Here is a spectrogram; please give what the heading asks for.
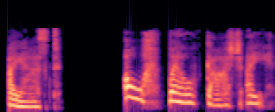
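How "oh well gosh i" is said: stall, caught out and embarrassed; flustered. A narrator's reading. Cornelia put on the spot, stammering.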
